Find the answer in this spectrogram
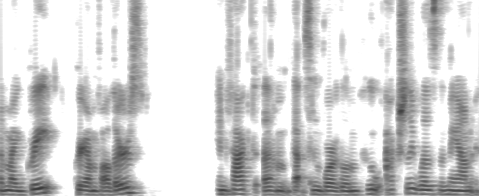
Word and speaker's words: Ditlevsen: I was saying Tove Ditlevsen, which as I'm saying it out loud, it makes much more sense to say Ditlevsen.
